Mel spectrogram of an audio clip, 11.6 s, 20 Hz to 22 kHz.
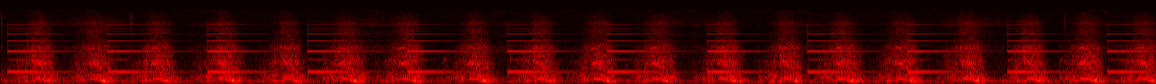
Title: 04 tdi 5deg f no start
